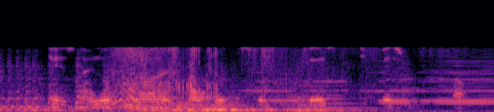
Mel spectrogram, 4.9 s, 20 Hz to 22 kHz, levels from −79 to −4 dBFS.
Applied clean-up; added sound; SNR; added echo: none; Zipper (clothing) + Squeak; -3 dB; none.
